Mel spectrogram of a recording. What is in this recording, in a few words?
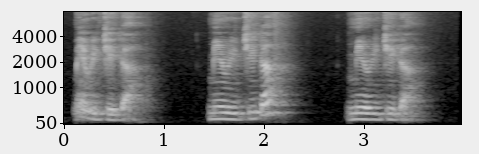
"mirdjiga", Dhurga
